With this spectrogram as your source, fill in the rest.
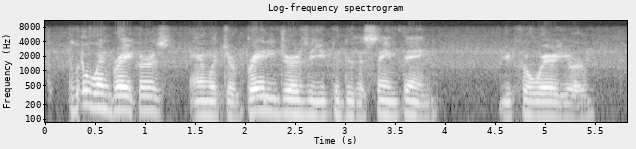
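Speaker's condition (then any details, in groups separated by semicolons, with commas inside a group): No condition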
